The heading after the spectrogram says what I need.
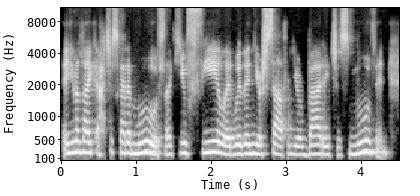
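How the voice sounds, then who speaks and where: Against a quiet background, the speaker uses an animated tone with a non-native accent. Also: woman. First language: not English. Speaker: spiritual healer. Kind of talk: podcast monologue.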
